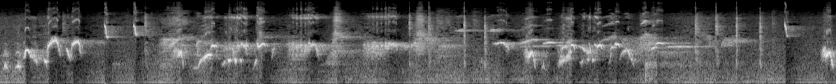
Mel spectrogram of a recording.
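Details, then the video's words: White-rumped shama (murai batu) singing persistently, used to provoke rival shamas: a dense, varied stream of rich whistles, slurred notes and quick chirps, mostly high-pitched, with short pauses around two seconds and near seven seconds over a steady low hum. "Suara kicau murai batu super gacor.Membuat Murai lawan mbagong"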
